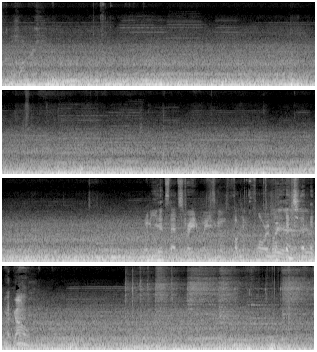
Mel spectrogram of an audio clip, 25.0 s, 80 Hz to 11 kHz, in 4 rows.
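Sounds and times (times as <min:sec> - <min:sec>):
road and tyre noise in car: 0:00.0 - 0:25.0.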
